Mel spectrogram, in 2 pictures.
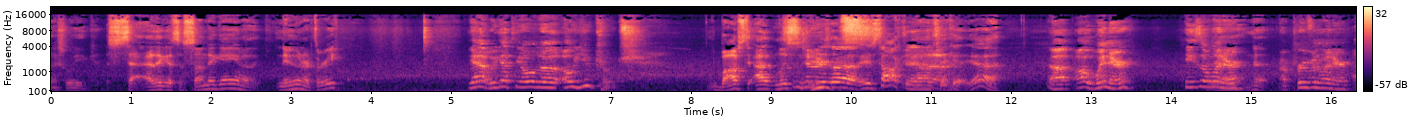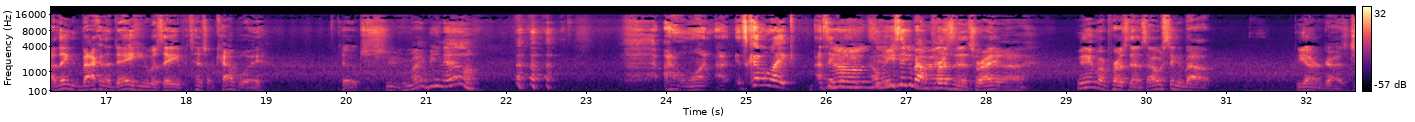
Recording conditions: poor microphone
